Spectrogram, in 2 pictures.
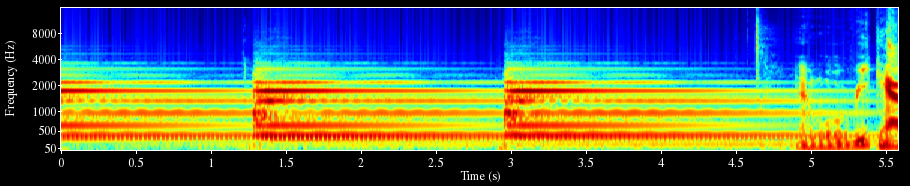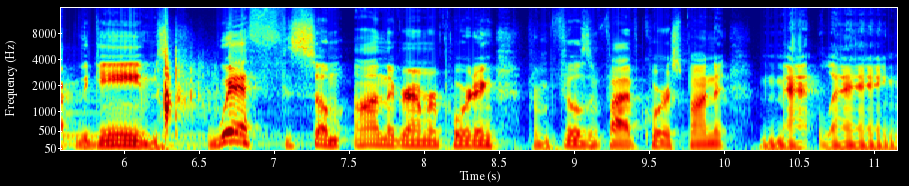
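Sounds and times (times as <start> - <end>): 
large bell ringing: 0.0 - 7.0
speech: 5.0 - 11.1.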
